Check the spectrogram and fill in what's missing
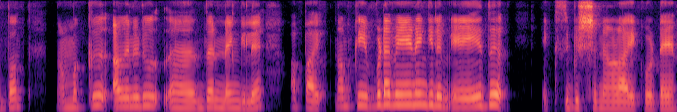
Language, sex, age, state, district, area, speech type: Malayalam, female, 18-30, Kerala, Kozhikode, urban, spontaneous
